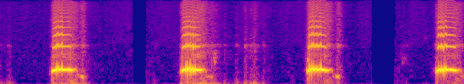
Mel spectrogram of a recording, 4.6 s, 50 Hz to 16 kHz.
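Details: Four loud, short hoots from a greater painted-snipe, a call used to lure birds when trapping; each note is flat-pitched and resonant with a faint tail, recurring about every 1.3 seconds with clean silence between.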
